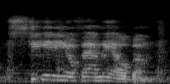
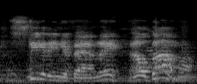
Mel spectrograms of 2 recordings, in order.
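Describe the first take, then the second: First: The word album is said with normal first-syllable stress. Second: The word album is stressed loudly on its last syllable. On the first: "your line is quite simply" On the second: "We shall emphasize the word album"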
